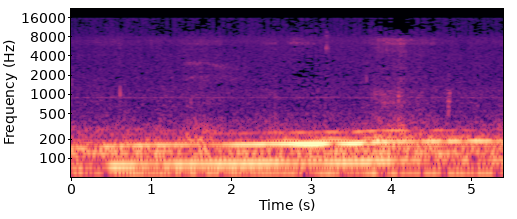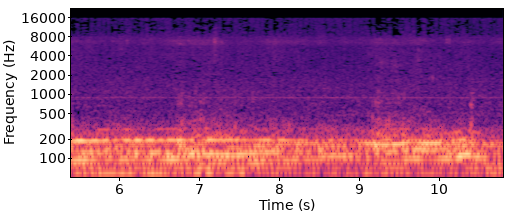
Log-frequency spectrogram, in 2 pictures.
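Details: Relaxed cat Thunder purring close up, a loud deep humming drone with steady low tones, nearly unbroken across the clip.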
